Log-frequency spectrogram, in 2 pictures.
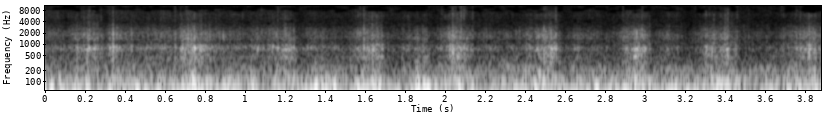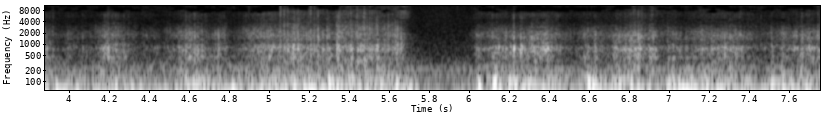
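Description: Fingernails scratch along the parting of a vinyl mannequin doll head with synthetic hair while the other hand holds the hair aside. The sound is a steady, crisp, rustling scrape with a low rumble underneath and a brief quiet gap near the end.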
